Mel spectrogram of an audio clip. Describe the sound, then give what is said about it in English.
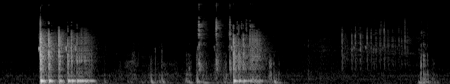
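A twenty-sided die clatters and tumbles across a hard surface, then more dice rattle in several quick bursts of bright clicking and rolling, with no voices. “But let's go ahead and give us a roll.”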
